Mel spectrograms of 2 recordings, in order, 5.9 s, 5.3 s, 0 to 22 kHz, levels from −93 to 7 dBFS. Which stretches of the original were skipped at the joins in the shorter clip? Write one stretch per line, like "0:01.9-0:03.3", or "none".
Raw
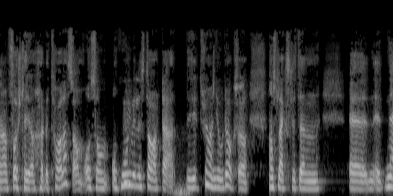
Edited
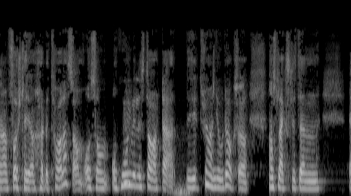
none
